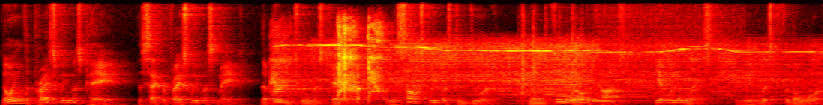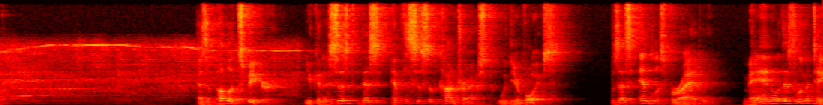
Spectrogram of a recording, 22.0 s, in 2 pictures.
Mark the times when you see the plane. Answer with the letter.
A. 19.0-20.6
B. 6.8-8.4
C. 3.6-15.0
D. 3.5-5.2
C.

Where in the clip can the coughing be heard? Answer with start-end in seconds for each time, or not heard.
3.5-5.2.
